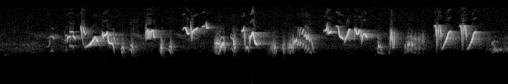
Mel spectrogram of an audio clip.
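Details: A Siberian rubythroat, recorded as a trapping lure, sings a fast, varied warble of high, sweet whistles and scratchy notes in quick phrases, with no other sounds.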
